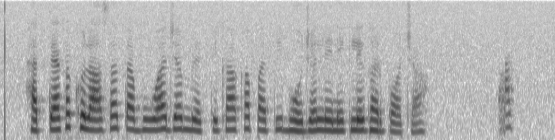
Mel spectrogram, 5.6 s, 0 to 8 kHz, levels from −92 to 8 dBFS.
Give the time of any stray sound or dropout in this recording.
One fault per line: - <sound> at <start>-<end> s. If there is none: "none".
- laugh at 5.0-5.1 s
